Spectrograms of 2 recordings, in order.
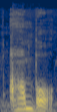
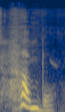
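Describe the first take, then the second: First: The word starts without an h sound. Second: The word starts with a clear h sound. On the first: The speaker calls it wrong. "My mother used to say humble" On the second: The speaker calls it right. "Put an H on it, Mom. It's humble"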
